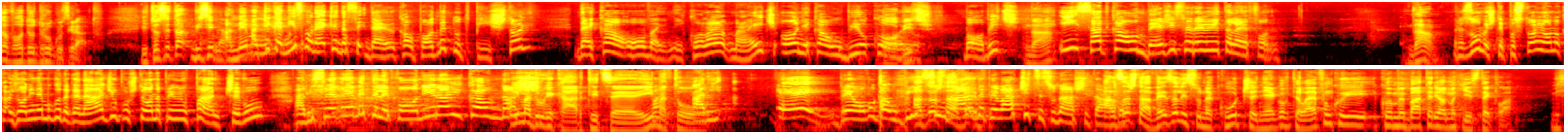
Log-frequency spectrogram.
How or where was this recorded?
live audience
